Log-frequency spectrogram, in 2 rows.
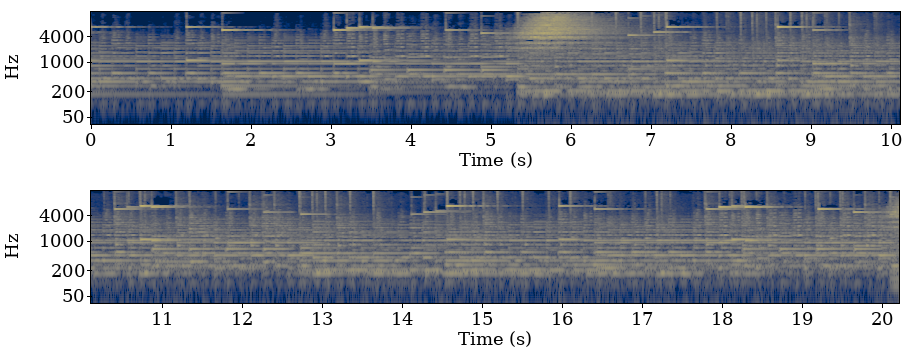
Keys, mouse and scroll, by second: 0.5 space.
